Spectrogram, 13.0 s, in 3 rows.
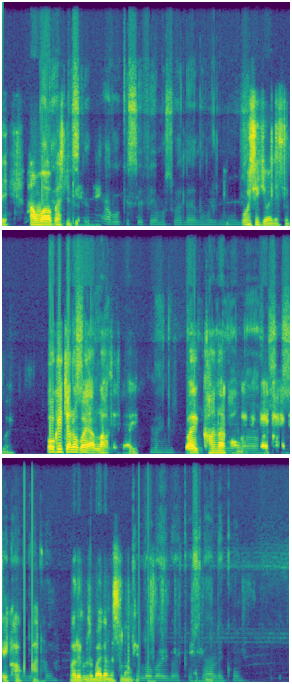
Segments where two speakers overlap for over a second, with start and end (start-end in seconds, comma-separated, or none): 7.1-9.3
